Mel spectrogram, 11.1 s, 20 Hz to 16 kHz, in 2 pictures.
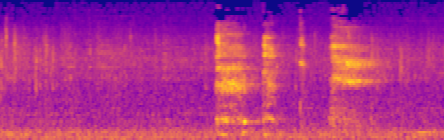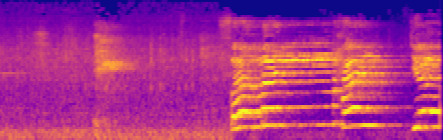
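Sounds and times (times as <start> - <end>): steady background hiss: 0.0 - 11.0
woman clearing throat and coughing: 2.7 - 4.7, 6.7 - 7.3.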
